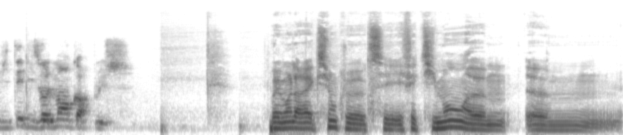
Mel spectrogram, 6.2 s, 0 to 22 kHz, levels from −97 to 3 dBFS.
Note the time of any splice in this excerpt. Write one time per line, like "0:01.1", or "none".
0:02.6
0:03.7

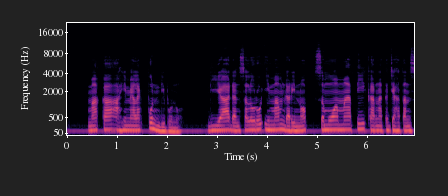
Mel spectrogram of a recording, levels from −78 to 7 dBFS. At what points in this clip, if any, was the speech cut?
0:04.9

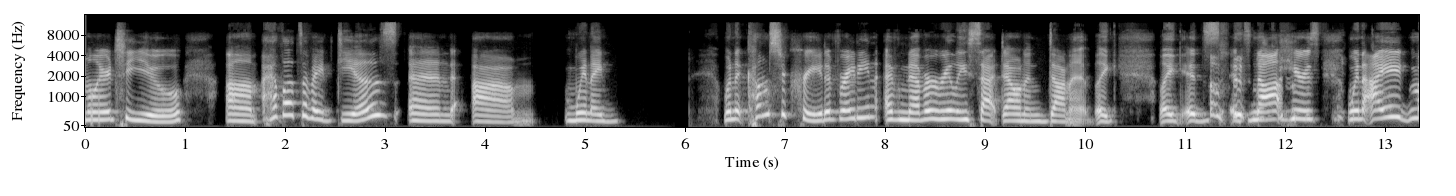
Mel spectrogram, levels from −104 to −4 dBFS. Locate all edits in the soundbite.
0:10.1
0:11.9

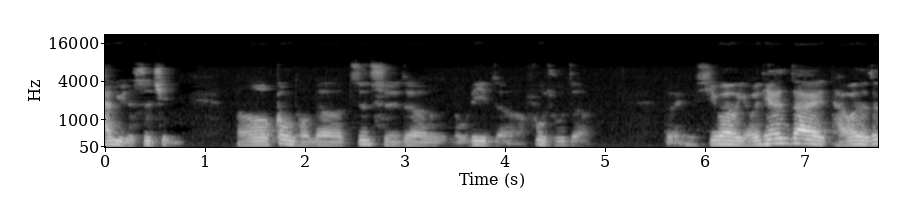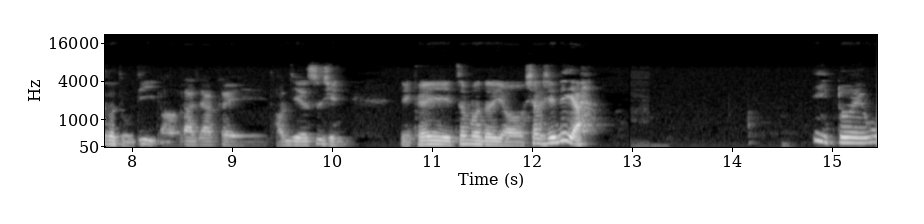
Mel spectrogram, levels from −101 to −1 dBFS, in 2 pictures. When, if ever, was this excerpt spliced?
0:08.5

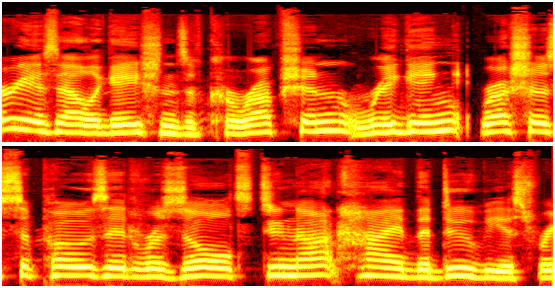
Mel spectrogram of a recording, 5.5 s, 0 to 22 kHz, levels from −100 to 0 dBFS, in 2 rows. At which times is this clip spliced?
0:02.3

